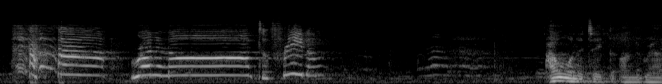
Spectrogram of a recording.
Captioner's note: laughs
